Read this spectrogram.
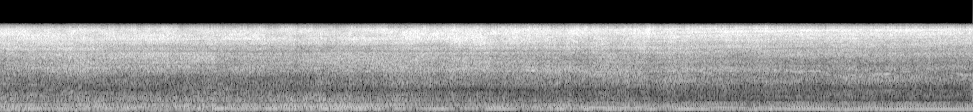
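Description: A pulling sled scrapes and grinds over the dirt.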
